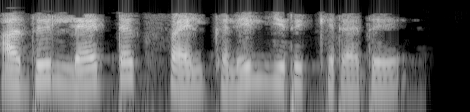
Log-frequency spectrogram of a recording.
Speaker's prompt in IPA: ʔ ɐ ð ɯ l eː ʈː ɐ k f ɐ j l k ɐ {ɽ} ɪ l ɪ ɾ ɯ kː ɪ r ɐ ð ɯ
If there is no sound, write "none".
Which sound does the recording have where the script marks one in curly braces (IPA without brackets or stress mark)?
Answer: ɭ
